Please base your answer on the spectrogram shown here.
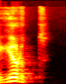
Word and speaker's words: йорт: А филологи обозначили как йорт, пишется как йорт. Но я йорт не говорю, я говорю юрт, юрт, да, коротко.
